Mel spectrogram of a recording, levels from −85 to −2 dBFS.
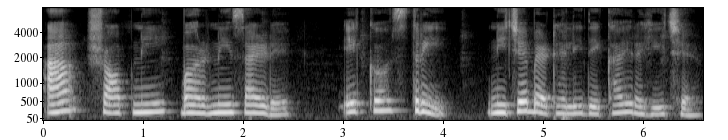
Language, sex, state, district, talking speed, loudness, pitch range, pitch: Gujarati, female, Gujarat, Valsad, 110 wpm, -20 LUFS, 190-230 Hz, 210 Hz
